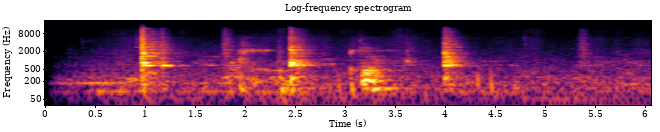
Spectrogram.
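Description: Metal clanking: three sharp clanks about a second and a half apart, each with a short ring, and fainter knocks between them.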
